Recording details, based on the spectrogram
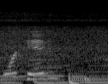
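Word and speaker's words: ORCID: would recommend is getting what we call an orchid um it's spelled o-r-c-i-d and you can go to the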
